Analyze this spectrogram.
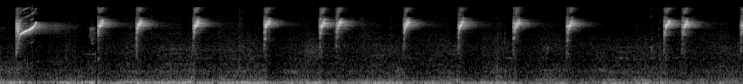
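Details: Repeated sunbird lure call: about a dozen short, piercing high chirps, some slurred upward, delivered at uneven intervals of about half a second to one second, with quiet low background noise.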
